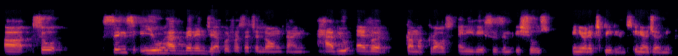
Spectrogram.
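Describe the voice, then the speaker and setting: A man's voice: medium pitch, moderate pace. A young man from India asking interview questions politely and formally, with many fillers. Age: teens. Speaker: student interviewer. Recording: dull lo-fi sound.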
